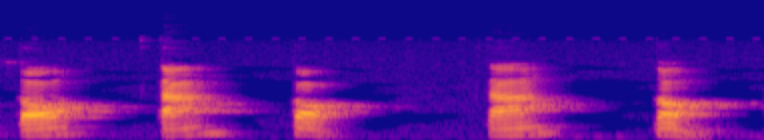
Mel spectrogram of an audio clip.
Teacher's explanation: Tadi kalau ada huruf ta tipis, sekarang ada huruf to. Agak bulat juga mulut kita ini kalau mengucapkan to ya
